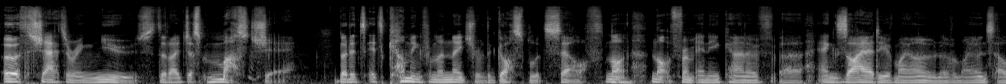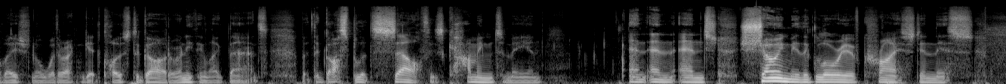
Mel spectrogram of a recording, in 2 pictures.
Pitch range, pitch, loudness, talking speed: 90-110 Hz, 100 Hz, -20 LUFS, 195 wpm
